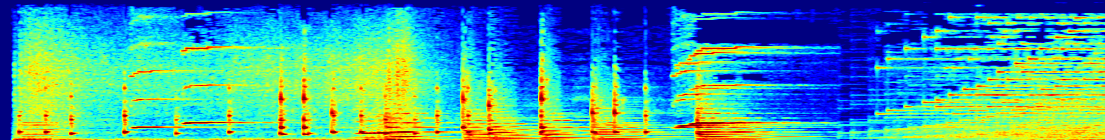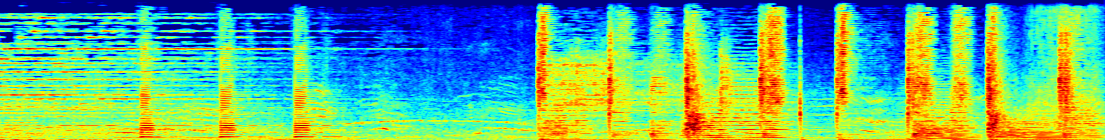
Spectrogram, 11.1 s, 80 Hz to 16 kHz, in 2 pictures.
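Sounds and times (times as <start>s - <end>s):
bright chiming jingle: 3.4s - 7.5s.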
